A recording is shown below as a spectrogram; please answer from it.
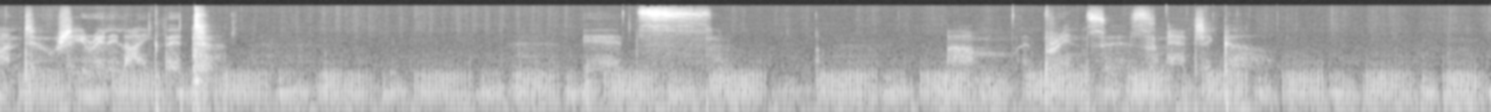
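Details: Steady low purr from a small pet cat in a quiet room, rumbling in regular breaths, overlaid by soft whispering and occasional clicks and rustles.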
